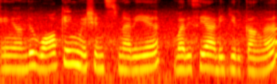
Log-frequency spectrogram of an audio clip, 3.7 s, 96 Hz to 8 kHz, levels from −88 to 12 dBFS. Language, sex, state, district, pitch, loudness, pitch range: Tamil, female, Tamil Nadu, Chennai, 215 Hz, -15 LUFS, 210-235 Hz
